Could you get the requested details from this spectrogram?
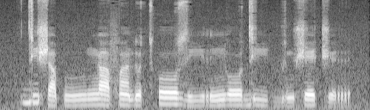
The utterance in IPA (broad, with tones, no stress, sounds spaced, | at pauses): d i˦ ʃ a˨ p uː˨˦ ŋ a˦˨ f ã˦ ɗ ʊ˨ tʰ oː˦ z iː˨ r ɲ oː˦ d iː˦˨ ɡ͡b ɪ˨ m ʃ e˦ t͡ʃ ɪ˨ r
